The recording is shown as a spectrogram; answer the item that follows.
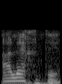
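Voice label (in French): "alerter" French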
